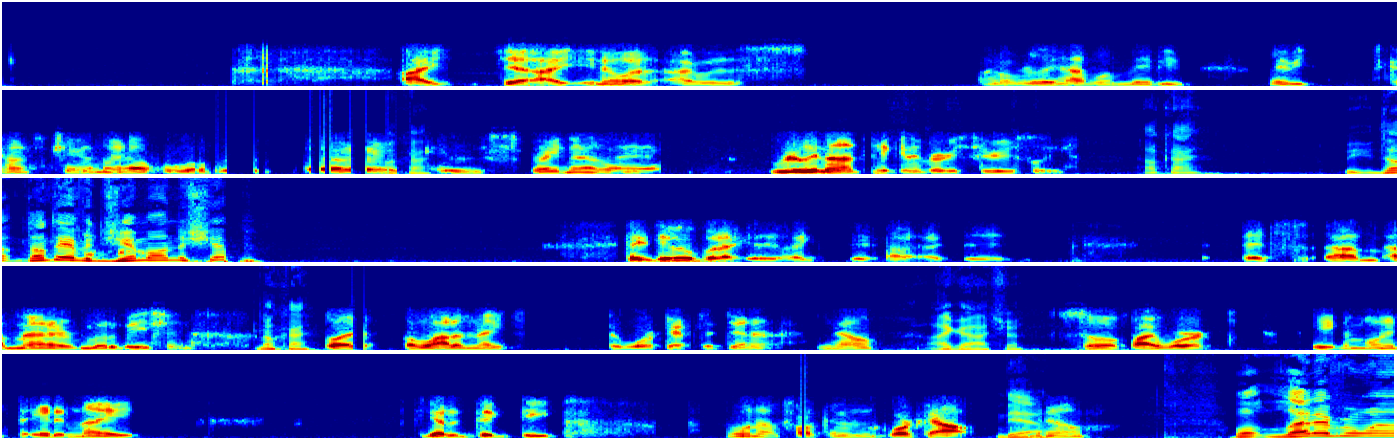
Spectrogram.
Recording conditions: phone line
